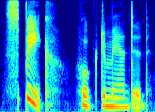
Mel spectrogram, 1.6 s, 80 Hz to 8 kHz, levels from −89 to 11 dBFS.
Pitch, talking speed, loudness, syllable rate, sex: 205 Hz, 115 wpm, -19 LUFS, 4.4 syllables/s, female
